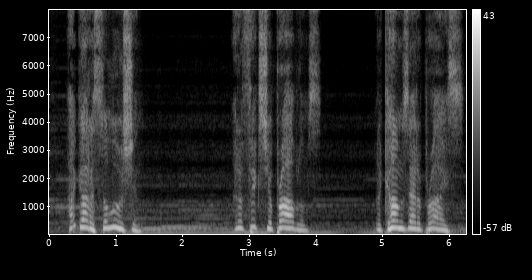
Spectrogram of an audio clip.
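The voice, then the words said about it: Godfather-style mob boss voice. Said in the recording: “doing the Godfather voice ... mob boss level”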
